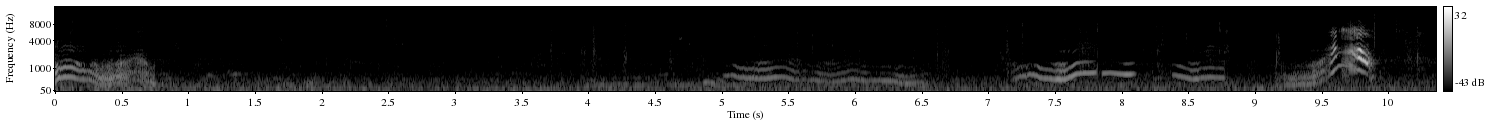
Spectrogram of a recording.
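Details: A hungry, neglected stray cat living among other stray cats makes noises while eating the food it was given and fights to protect it. Long wavering, moaning yowls rise and fall in pitch, ending in a sharp rising screech near the end.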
